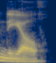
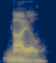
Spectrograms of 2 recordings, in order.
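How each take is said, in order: First: The name is read out letter by letter as spelled. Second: The name is said as one syllable, like Nile. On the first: "I'm gonna pronounce it phonetically" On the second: "It's pronounced Nile?"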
